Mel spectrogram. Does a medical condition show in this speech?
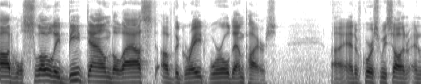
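No.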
